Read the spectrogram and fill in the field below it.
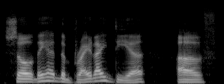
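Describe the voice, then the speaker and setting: A bilingual man who grew up in a Sicilian family, with Sicilian as his first language, speaks earnestly about addiction recovery as a guest in a casual conversation, often ending phrases with "right?". His medium-pitched voice has lively intonation and a slightly slow pace, with clean studio sound and no echo.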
